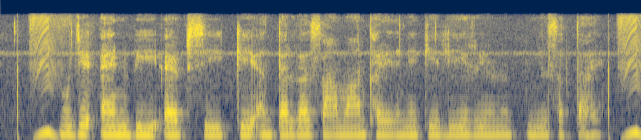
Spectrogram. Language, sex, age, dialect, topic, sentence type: Hindi, female, 36-40, Garhwali, banking, question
